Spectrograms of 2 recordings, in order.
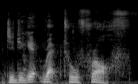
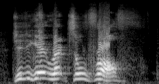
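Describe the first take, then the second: First: Said in the usual way. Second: Put-on loud, high, drawn-out northern accent; put-on northern shout. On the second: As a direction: belt it out in a broad northern English accent. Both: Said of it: "was that a good northern accent".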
